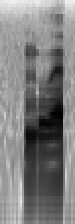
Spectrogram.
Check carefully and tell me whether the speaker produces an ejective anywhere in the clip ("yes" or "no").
no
